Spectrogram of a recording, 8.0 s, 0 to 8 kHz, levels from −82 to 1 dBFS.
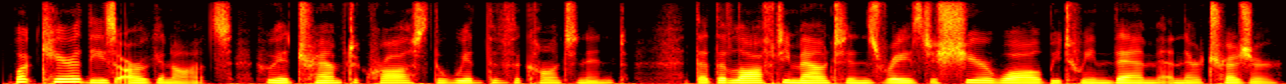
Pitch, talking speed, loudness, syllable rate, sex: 170 Hz, 195 wpm, -18 LUFS, 5.5 syllables/s, female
